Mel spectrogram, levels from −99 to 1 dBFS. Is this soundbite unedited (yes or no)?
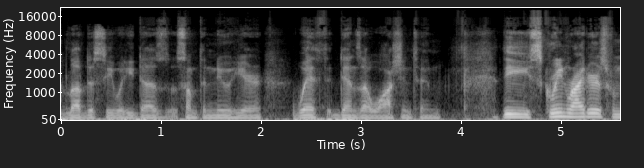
no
